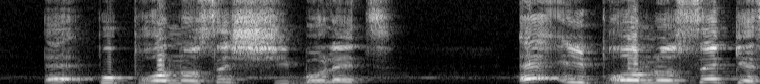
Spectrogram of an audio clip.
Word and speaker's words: Schibboleth: Parce que les Éphraïmites, ils avaient des difficultés pour prononcer Chibolette. Et ils prononçaient que Cibolette.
